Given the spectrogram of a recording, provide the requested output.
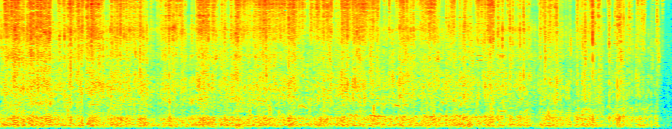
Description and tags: walking and dragging the suitcase down to sidewalk
suitcase, sidewalk, walking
